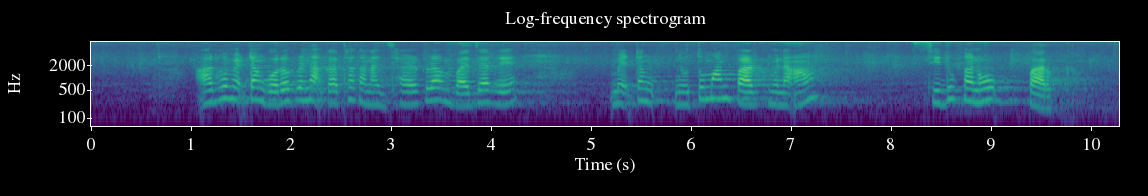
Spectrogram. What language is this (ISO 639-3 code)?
sat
